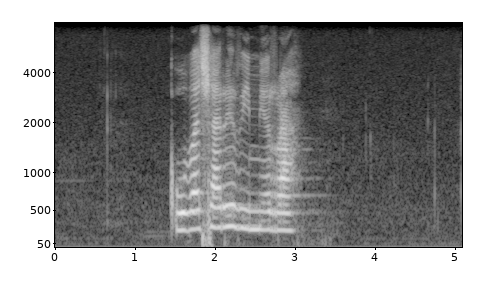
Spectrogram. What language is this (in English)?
Tsonga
